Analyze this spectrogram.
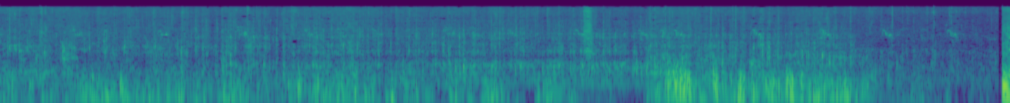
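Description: Water trickles from a tap into a plastic bottle.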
